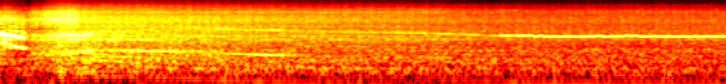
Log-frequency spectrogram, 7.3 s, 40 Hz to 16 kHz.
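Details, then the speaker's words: 1987 Mercedes-Benz 560SL (R107) V8, 90k miles, cold start, microphone possibly clipped to grille: brief start burst, then a quiet idle gliding down and holding, no clacking, valve noise or chain clatter on either bank; healthy engine, recently fully serviced. "And we can see that it doesn't make those distinctive clacking noises, and there is no unusual valve noise from either side of the engine. It's all very normal. The engine is in good health."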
